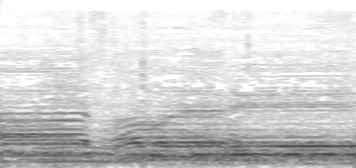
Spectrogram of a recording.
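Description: Orthodox liturgical chanting by voices, sung in long held notes, moving to a new note about half a second in.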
